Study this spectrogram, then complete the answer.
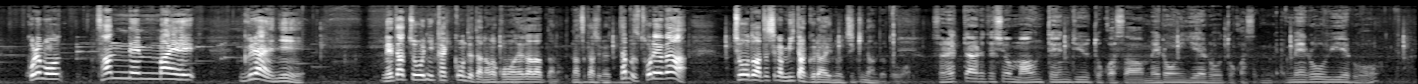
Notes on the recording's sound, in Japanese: パーキング収録。2人組。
